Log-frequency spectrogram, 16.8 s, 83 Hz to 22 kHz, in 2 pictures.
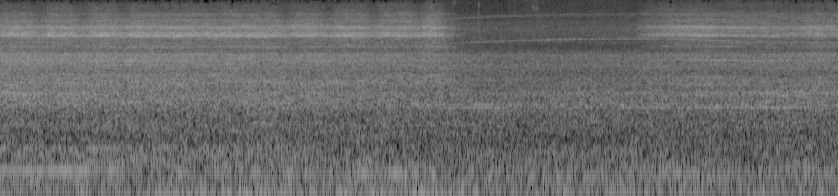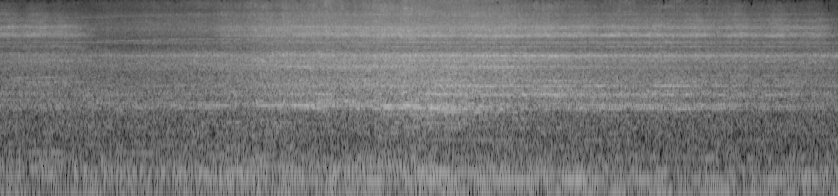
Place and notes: Factories and highways sound, Traffic sound, Binaural recordings, Sony PCM D100+ Soundman OKM II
